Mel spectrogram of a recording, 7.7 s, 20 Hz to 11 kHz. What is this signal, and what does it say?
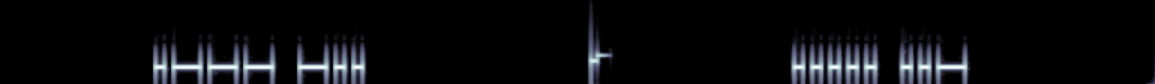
Morse code, heard as a keyed tone, about 20 wpm, 700 Hz. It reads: J D 5 U
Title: Two Challenging Letter-Number Combinations 20wpm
